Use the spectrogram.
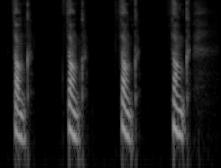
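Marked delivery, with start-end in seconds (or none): none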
